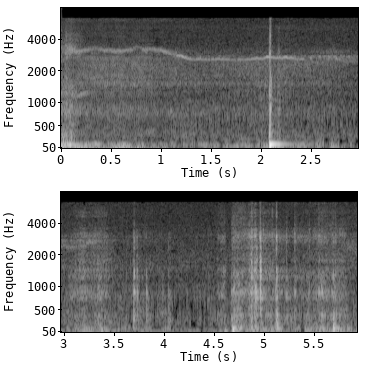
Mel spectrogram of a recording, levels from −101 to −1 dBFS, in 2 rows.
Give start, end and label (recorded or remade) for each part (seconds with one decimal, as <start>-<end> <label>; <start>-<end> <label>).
0.0-1.1 remade; 1.1-5.9 recorded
